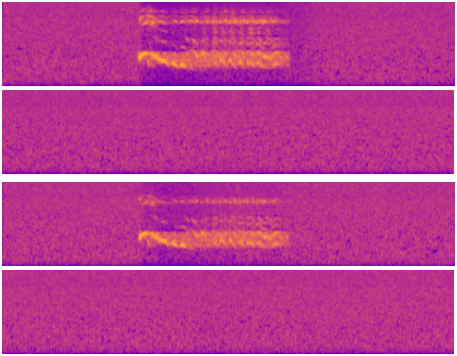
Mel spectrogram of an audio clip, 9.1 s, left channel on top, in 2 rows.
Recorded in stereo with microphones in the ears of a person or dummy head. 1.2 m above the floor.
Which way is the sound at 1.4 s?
75° left (ahead or behind).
